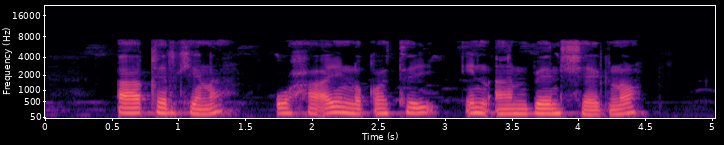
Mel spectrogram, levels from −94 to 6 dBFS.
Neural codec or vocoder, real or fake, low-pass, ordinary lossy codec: none; real; 7.2 kHz; none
